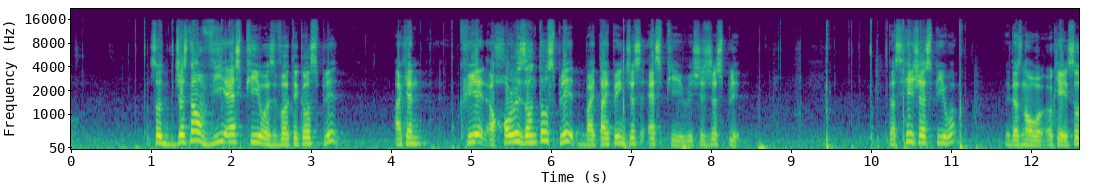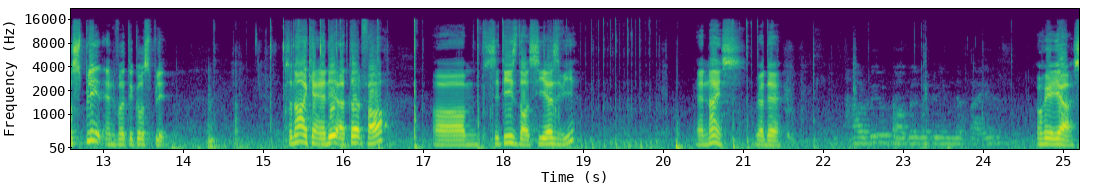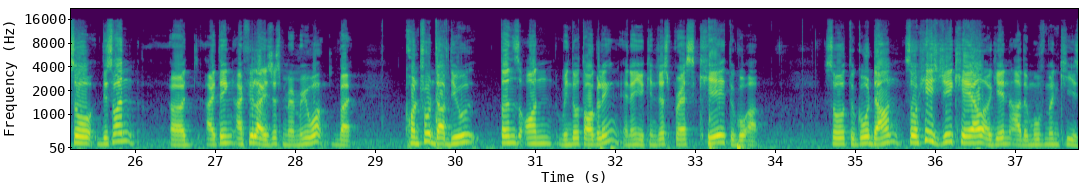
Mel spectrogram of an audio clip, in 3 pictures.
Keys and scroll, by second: 0.8-2.4 typing, 4.4 BackSpace, 4.7 BackSpace, 4.8 BackSpace, 6.8-7.1 typing, 9.4 Return, 10.0-11.0 typing, 14.4-16.8 typing, 17.6 Return, 18.7-21.3 typing, 29.7 ctrl+w, 33.1 k.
